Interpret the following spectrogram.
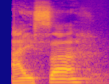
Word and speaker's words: Ayishah: It sounds like Isa. Isa it. Or maybe maybe the Y is silent. Maybe it's a Y s a H. How she's pronouncing it, right? I Isa.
